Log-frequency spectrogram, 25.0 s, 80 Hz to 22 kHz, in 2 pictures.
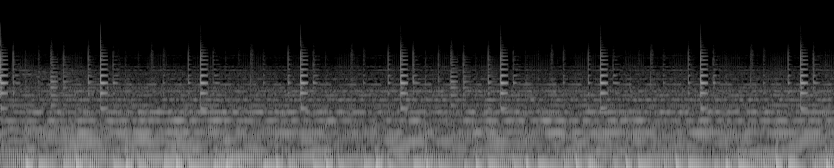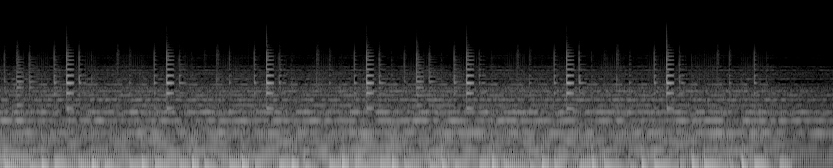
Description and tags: padloop80bpm8bars11
padloop experiment c 80 bpm
atmosphere, ambient, drone, soundscape, deep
